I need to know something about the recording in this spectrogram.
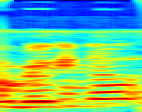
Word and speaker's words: Rigondeaux: And he also beat, was it Guillermo Rigondeaux? Is that how you say his name? Yeah, Rigondeaux.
